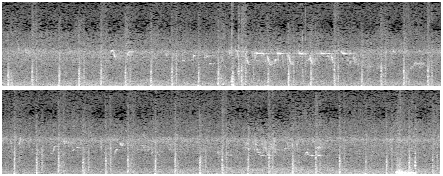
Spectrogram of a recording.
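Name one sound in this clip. Footsteps rustle steadily through leafy undergrowth.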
